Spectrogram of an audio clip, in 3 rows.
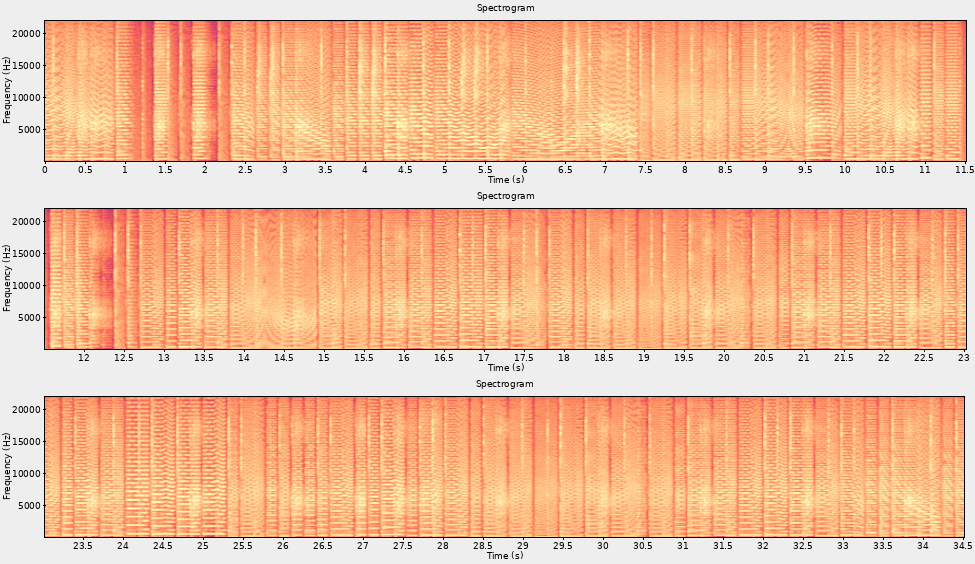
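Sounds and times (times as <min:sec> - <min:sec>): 
CSG8580R5 SID chip music: 0:00.0 - 0:34.5.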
